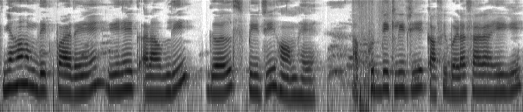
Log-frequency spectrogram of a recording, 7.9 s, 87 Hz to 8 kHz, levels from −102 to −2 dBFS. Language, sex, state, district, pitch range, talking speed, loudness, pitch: Hindi, female, Rajasthan, Jaipur, 190-230 Hz, 175 wpm, -17 LUFS, 205 Hz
